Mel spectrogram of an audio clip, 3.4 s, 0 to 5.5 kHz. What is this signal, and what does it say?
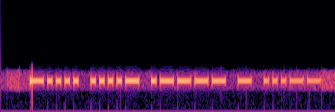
Morse code, heard as a keyed tone, about 28 wpm, 740 Hz. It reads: 641T3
